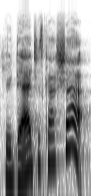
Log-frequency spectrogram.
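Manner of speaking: imitated hushed bad news; friend breaking bad news. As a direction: break it to them gently, voice small. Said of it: "turns to me and she said".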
